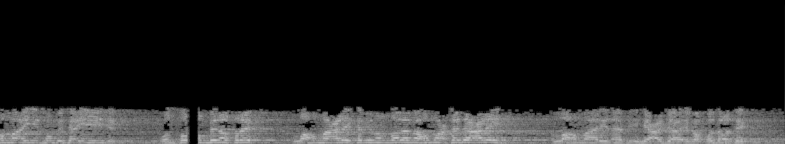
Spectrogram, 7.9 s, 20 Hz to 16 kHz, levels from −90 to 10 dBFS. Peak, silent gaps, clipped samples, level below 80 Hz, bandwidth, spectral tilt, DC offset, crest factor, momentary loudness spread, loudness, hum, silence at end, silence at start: -6 dBFS; 1.91-1.97 s; under 0.1%; -52 dBFS; 4.3 kHz; -9.5 dB/octave; under 0.1%; 16 dB; 10 LU; -21 LUFS; none; 0 s; 0 s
